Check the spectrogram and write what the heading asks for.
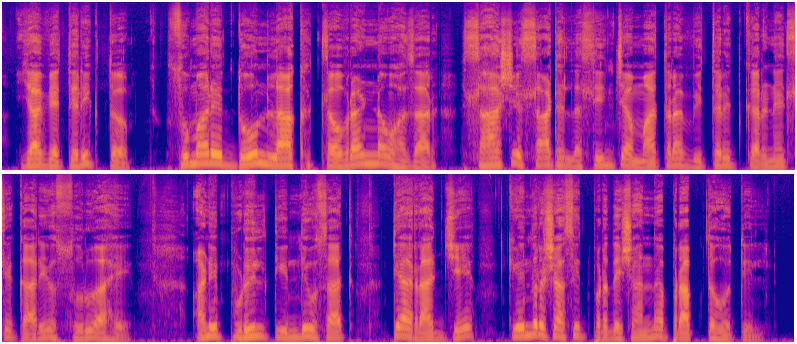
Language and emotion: Marathi, neutral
